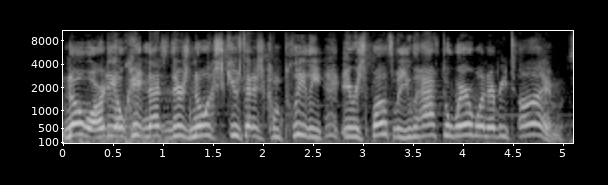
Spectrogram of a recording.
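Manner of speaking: heated indignant anger. Confronting Artie while Blaine listens, yelling. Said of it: "Stop yelling".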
